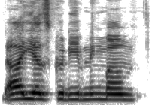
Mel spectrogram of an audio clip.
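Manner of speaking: put-on high, loud scam-caller accent; heavy Indian accent. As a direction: play a pushy call-centre scammer. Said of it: "came the heavily accented voice".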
